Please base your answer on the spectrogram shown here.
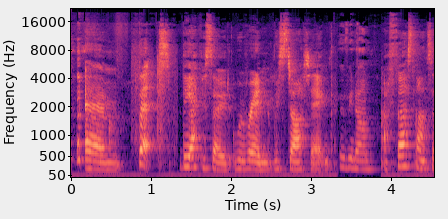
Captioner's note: laughing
